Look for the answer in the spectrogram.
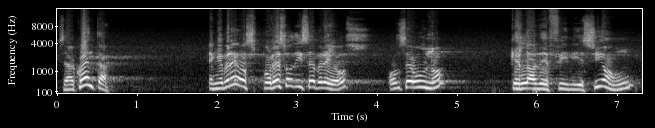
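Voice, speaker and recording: A man with a high voice preaches at an unhurried pace, leaning on each phrase and repeating it for emphasis. His words ring out with a long reverb through a church hall. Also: animated. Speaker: pastor. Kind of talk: sermon.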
